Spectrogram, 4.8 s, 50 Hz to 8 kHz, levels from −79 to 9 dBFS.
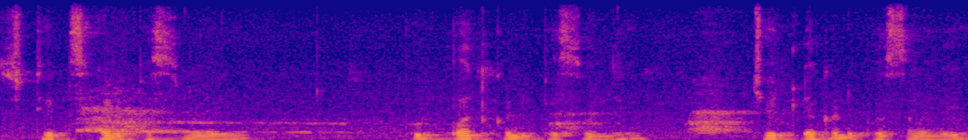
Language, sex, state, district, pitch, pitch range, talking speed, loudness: Telugu, male, Andhra Pradesh, Guntur, 110 Hz, 105-135 Hz, 75 wpm, -21 LUFS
